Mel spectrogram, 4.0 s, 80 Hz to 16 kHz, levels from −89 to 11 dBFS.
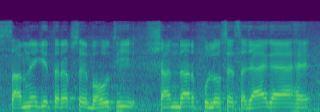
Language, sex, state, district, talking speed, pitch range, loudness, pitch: Hindi, male, Madhya Pradesh, Dhar, 180 wpm, 130-140 Hz, -16 LUFS, 135 Hz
